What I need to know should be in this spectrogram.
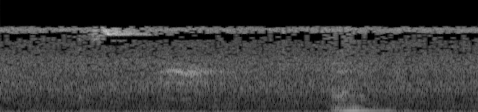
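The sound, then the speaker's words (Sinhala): A crow caws a few times, faint and hoarse over steady background noise. “කොහොමද ඒ කපුටා ඉන්නවා කියලා අපි දැනගත්තා. සද්දේ ඇහෙන්නේ”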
